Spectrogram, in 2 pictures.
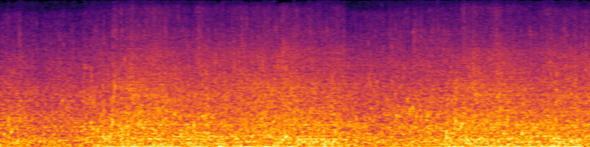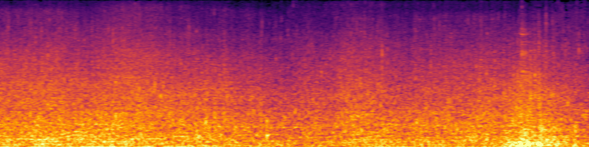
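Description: A small boat glides through water in an echoing tunnel.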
